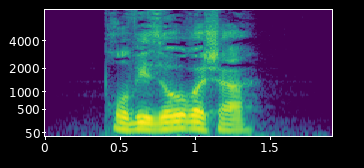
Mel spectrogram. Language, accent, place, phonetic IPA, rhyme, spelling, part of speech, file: German, Germany, Berlin, [pʁoviˈzoːʁɪʃɐ], -oːʁɪʃɐ, provisorischer, adjective, De-provisorischer.ogg
- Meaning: inflection of provisorisch: 1. strong/mixed nominative masculine singular 2. strong genitive/dative feminine singular 3. strong genitive plural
